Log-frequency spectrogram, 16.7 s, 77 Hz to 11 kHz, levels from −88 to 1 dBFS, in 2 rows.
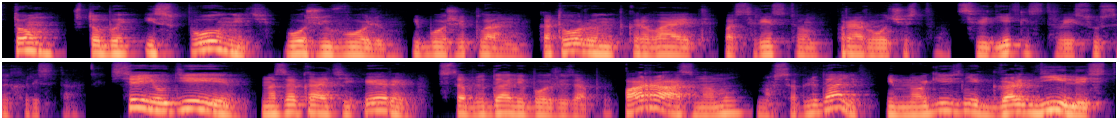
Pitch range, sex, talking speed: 105-145 Hz, male, 120 wpm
